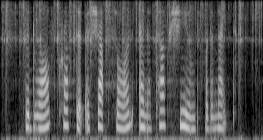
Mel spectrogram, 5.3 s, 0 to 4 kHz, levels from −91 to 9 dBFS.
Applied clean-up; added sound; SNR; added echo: neural separator model SepFormer WHAMR!.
